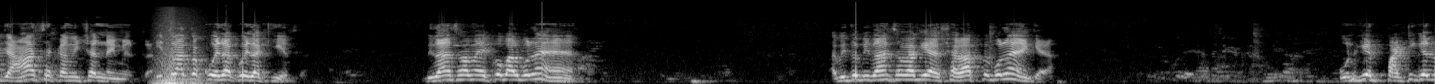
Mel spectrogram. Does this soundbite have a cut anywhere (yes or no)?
yes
